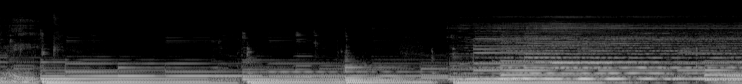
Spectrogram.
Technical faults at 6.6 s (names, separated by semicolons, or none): sample clock jitter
